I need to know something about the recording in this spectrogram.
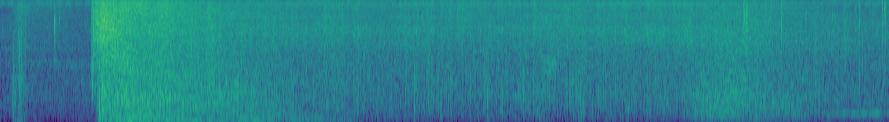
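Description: A fire flares up with a loud whoosh and crackles.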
